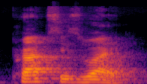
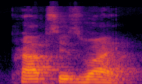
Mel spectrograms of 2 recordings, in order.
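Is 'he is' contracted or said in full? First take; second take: contracted; contracted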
